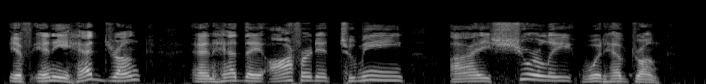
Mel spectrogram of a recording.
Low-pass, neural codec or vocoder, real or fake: 7.2 kHz; none; real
